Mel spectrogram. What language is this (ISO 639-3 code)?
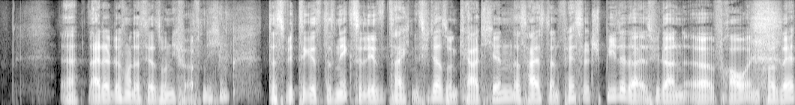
deu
